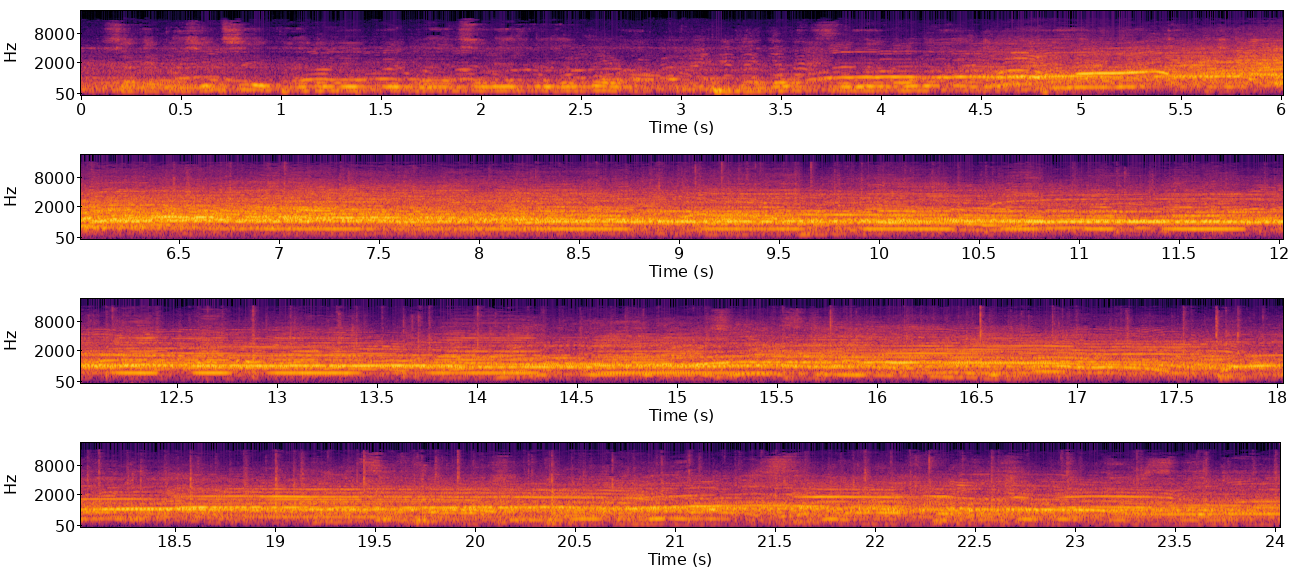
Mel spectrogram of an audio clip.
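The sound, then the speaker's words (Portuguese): Football fans at a FanFest cheering Russia's first goal, a crowd's chatter that swells after about five seconds into a loud, sustained roar of shouting and whooping. “Vamos escutar então o áudio que você gravou dos caras comemorando o primeiro gol da Rússia lá no FanFest.”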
